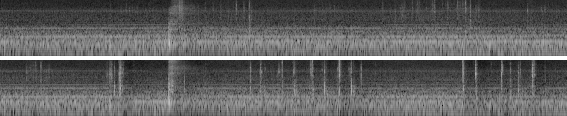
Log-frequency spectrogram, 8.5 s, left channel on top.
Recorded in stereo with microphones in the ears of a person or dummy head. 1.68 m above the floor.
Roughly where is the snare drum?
Right.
